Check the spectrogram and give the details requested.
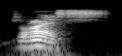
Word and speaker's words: dress: When I when I say this word, okay, when you pronounce the dr, uh, your mouth can't be wide. You can't say dress. Okay. It's lips together. You're going to pronounce a J sound. Dress. I think that's like J like J is the beginning. It is. Yeah. The beginning the beginning is like a J.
